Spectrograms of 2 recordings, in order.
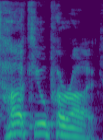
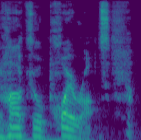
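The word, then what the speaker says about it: Hercule Poirot: Okay, it's Hercule Perau. That makes a lot more sense than Herk Pyrot.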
